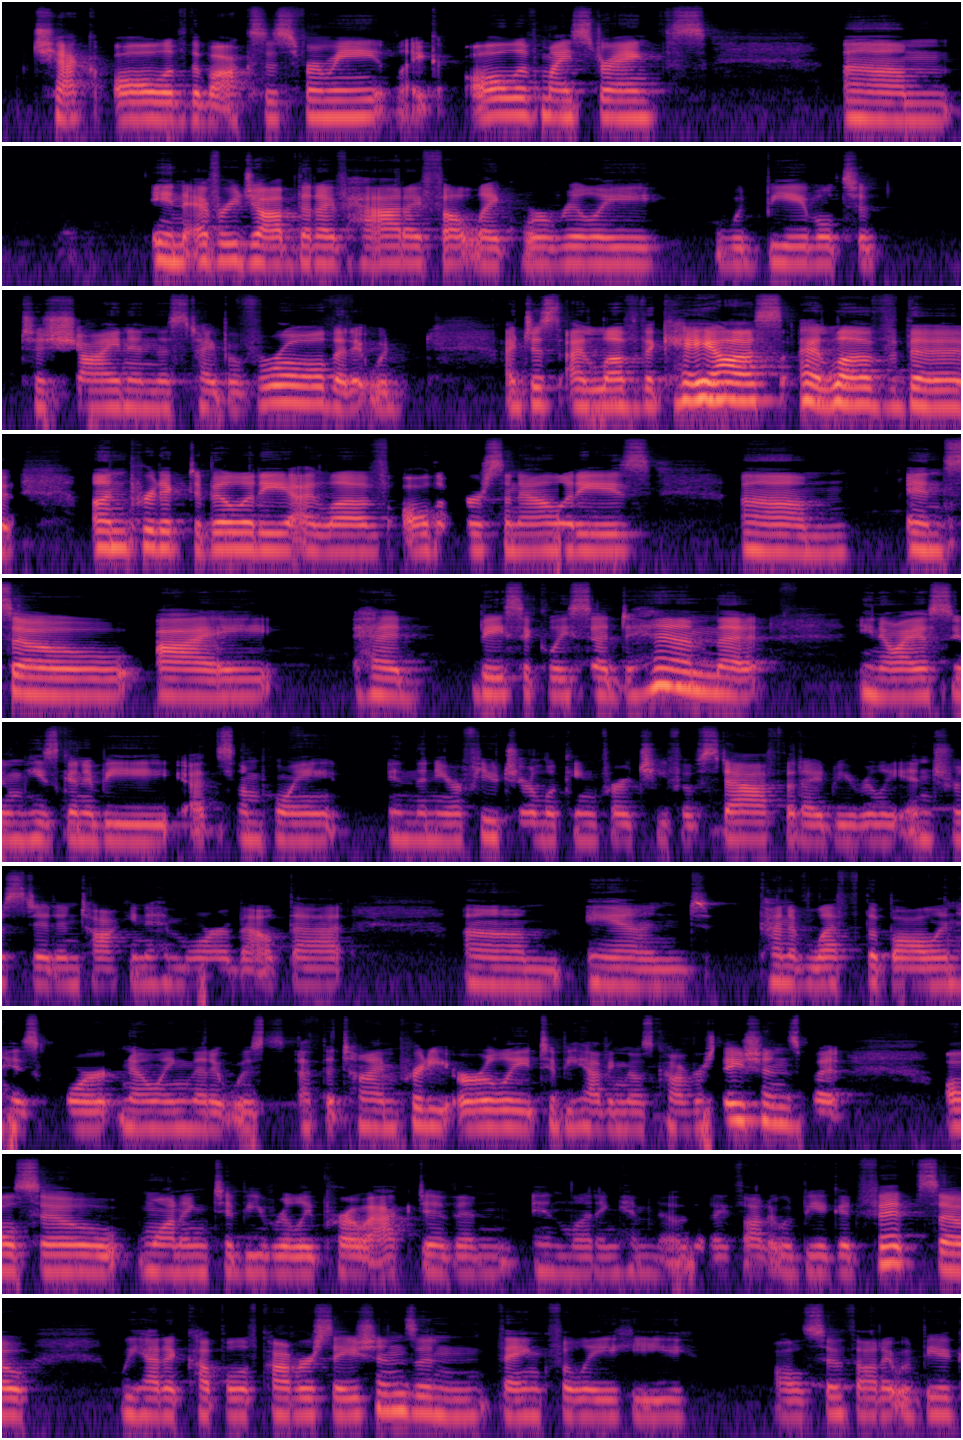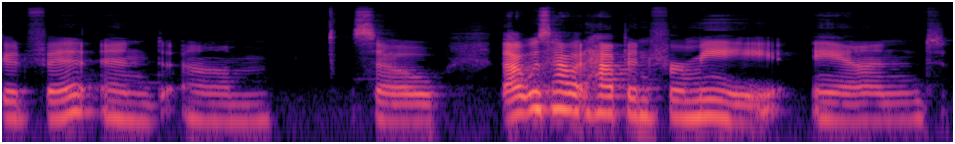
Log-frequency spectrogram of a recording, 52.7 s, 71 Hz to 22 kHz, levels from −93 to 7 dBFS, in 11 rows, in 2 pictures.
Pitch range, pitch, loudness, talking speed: 175-190 Hz, 180 Hz, -28 LUFS, 195 wpm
